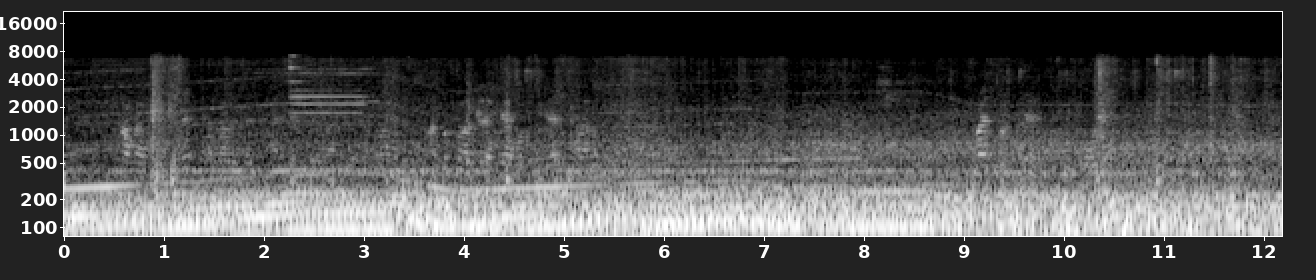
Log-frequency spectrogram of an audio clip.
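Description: A single-decker bus's diesel engine and drivetrain heard from inside the front of the bus as it drives along. The engine note rises as it pulls through the gears, near the start and again about four seconds in.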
